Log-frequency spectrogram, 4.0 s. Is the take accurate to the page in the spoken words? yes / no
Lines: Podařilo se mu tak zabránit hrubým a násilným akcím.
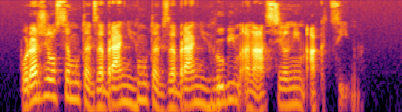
no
